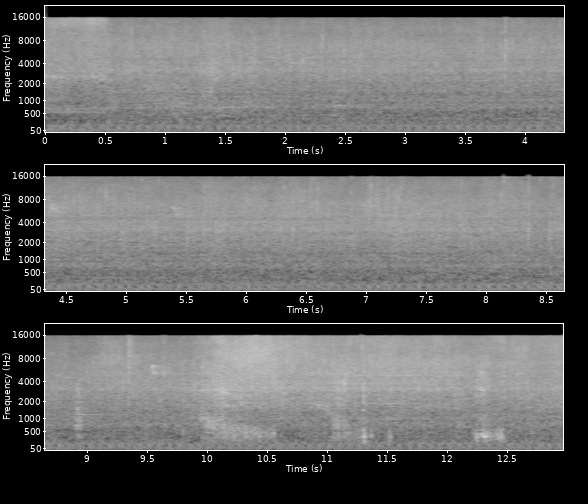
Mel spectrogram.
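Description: Vegetables frying with a steady sizzle in a large iron kadai over a wood fire. About ten seconds in a metal ladle scrapes through the pan, followed by a couple of sharp knocks of the ladle against the pan.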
